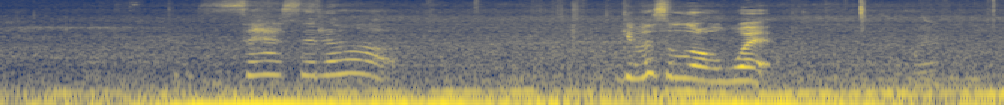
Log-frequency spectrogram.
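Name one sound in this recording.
A teenage girl speaks brightly close by.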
